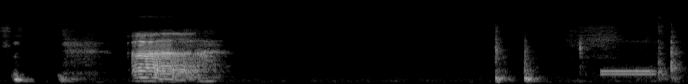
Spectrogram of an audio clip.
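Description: Telephone dialing tones and a busy signal as a phone number is called: a few short electronic beeps, then a steady two-pitched phone tone near the end, with a brief voice-like burst earlier.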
